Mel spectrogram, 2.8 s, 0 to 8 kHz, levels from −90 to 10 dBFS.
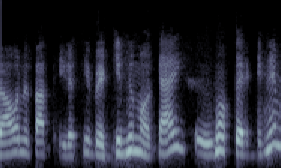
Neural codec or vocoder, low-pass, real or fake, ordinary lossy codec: codec, 16 kHz, 0.5 kbps, X-Codec, HuBERT features, trained on balanced general audio; 7.2 kHz; fake; MP3, 32 kbps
